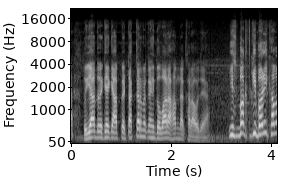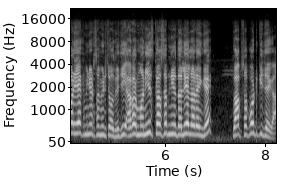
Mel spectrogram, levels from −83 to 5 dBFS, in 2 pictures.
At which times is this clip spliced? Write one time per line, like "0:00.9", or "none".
none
